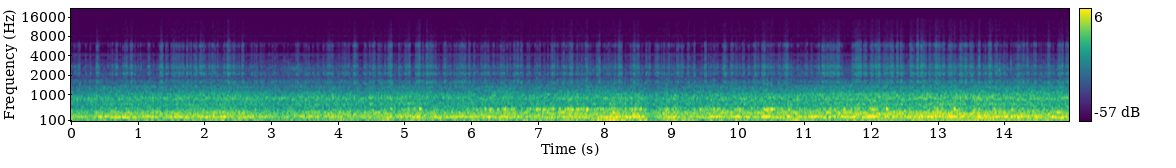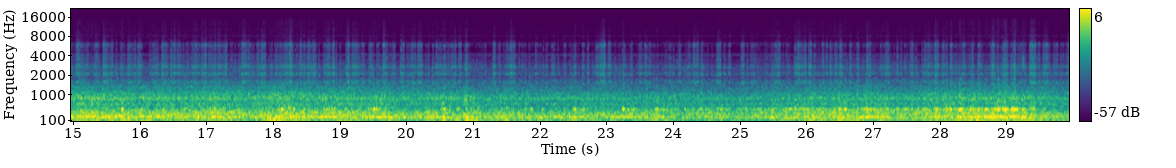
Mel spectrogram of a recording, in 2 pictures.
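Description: Diesel car engine running steadily, getting a little louder near the end.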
